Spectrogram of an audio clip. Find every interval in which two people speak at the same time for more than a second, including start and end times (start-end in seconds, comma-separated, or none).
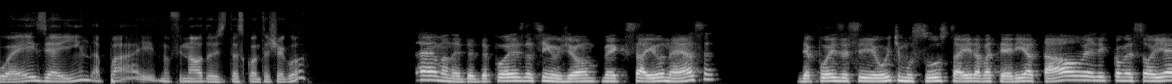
none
